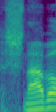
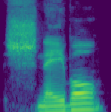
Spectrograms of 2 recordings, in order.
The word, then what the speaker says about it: Schnabel: But I do for the A to be pronounced as nay, it would have to be n a y, n a e, or at least an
